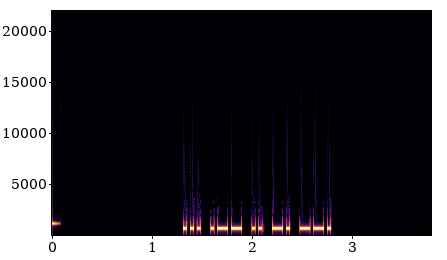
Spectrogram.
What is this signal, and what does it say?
Morse code, heard as a keyed tone, about 34 wpm, 700 Hz. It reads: SWING
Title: Top 1751-2000 Words 35wpm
